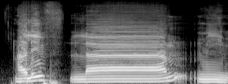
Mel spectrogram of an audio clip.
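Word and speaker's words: الم: আপনার হরফে হেজার মত মানে আরবি বর্ণমালার যেভাবে উচ্চারণ করতে হয় আলিফ বা তা সা জিম দাল জাল রাজা সিনশিন এরকম অতএব এখানে আলিফ লাম মিম এরকম পড়তে হবে।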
